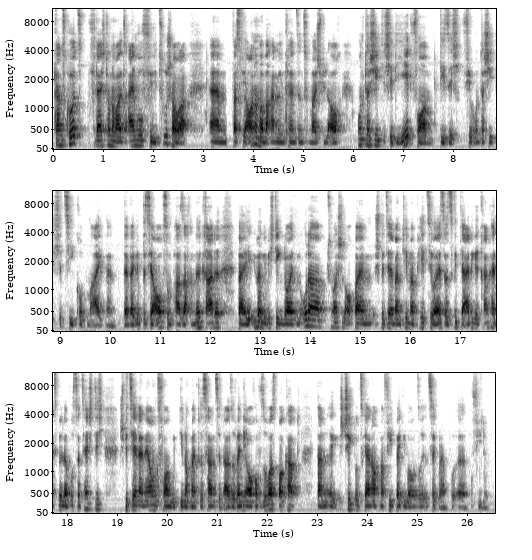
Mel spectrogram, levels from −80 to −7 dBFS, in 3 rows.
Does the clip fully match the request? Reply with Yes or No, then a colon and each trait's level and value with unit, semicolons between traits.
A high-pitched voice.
No: low, 100 Hz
